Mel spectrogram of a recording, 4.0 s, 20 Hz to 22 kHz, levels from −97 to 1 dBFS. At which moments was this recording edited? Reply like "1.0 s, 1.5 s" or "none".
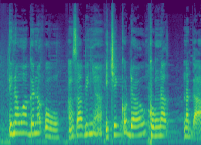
1.2 s, 2.0 s, 2.9 s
